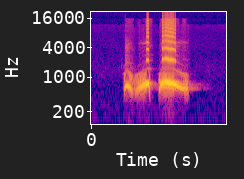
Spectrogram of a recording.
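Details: Spotted dove calling to draw in other doves, one loud two-note coo: a rising, wavering first part, a short pause, then a longer level coo trailing downward.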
